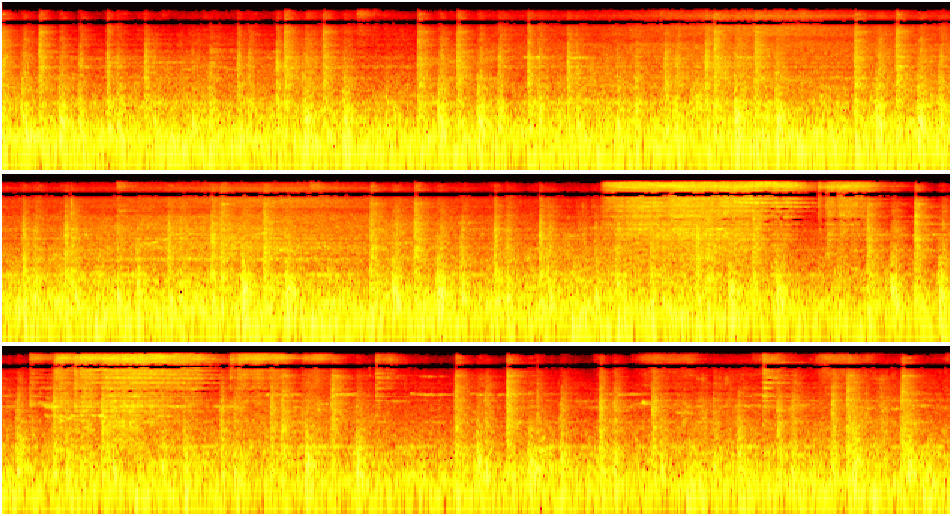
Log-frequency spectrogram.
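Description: Passenger train coaches rolling along a station platform, wheels clacking over rail joints under a steady rumble. Twice, about halfway through, there are bursts of high-pitched squeal and hiss from the wheels or brakes.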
